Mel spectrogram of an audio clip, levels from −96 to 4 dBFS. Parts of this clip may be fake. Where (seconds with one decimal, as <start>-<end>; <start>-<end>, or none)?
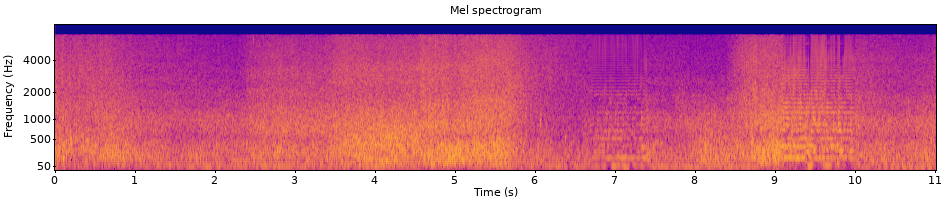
6.7-7.4; 9.1-10.0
